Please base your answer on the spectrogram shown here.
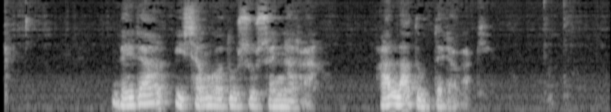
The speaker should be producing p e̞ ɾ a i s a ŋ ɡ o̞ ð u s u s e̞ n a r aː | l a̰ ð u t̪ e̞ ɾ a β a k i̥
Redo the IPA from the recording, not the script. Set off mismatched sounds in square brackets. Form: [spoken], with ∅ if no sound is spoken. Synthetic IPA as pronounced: [b] e̞ ɾ a i s a ŋ ɡ o̞ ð u s u s e̞ n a r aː | l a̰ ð u t̪ e̞ ɾ a β a k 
